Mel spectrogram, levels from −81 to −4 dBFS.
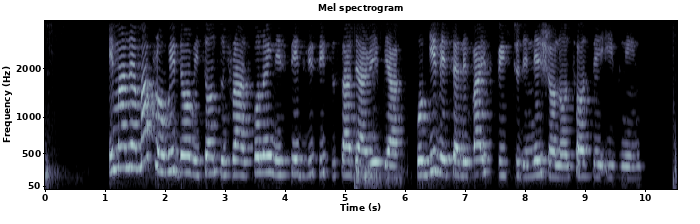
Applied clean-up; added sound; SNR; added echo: neural mask model RNNoise.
